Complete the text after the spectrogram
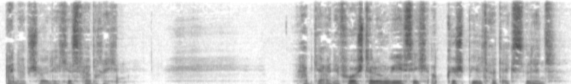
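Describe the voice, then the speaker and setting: An actor playing a deferential, knowledgeable aide to a judge in a German radio drama, with a rough, husky voice. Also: male voice, on the low side, normal speed, mellow. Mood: grave. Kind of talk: German radio play acting.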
